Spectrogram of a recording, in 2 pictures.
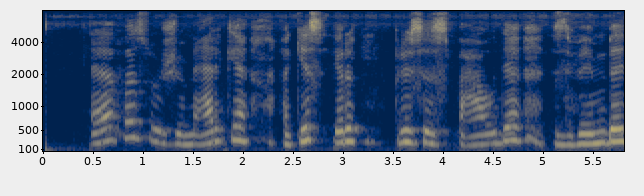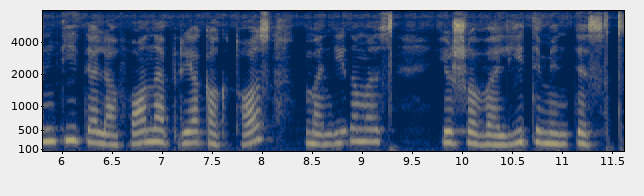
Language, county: Lithuanian, Kaunas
